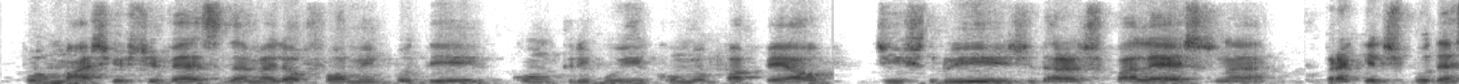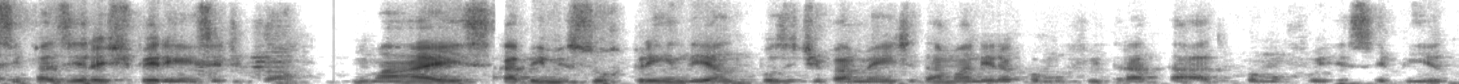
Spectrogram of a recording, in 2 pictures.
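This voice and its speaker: A man with an ordinary speaking voice, medium pitch, fairly even intonation and moderate pace. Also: big swings in loudness. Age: 30s. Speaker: psychologist. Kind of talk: interview.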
